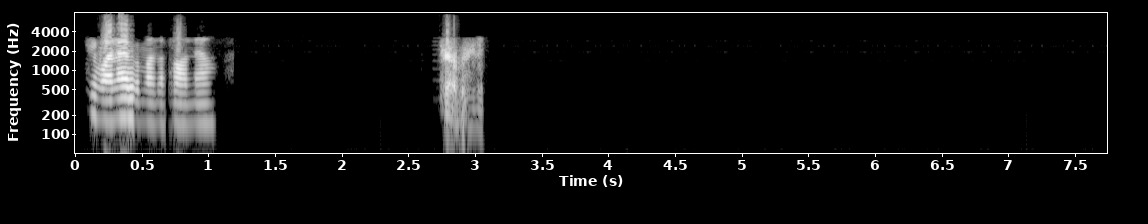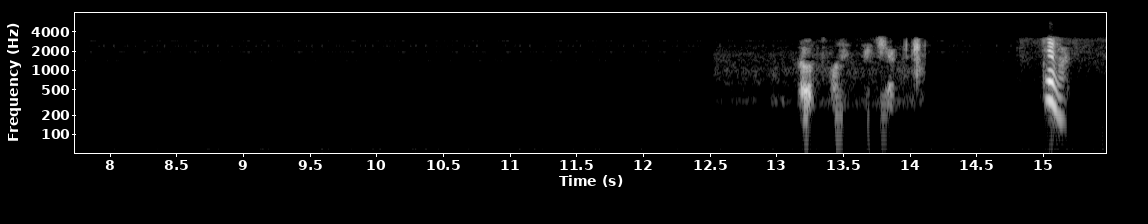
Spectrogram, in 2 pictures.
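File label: Simulcast police department, scanner audio trunk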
